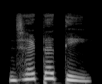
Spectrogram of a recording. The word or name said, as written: ಜಡಿತ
